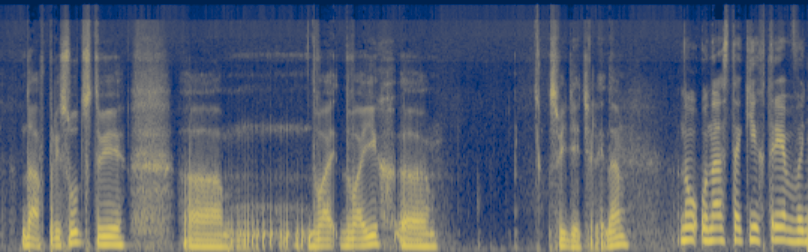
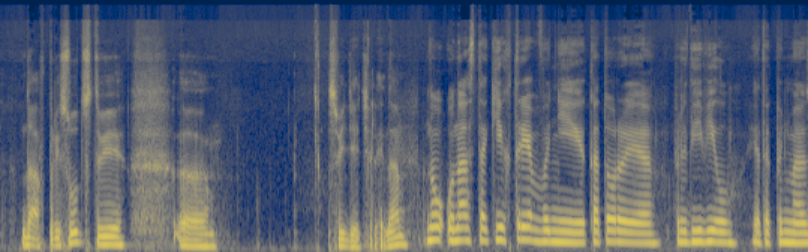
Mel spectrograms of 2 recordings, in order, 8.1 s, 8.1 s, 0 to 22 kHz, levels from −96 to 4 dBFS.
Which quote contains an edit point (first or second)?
second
